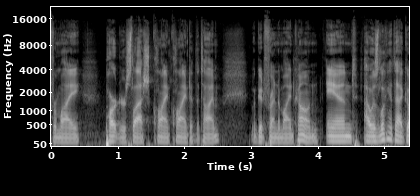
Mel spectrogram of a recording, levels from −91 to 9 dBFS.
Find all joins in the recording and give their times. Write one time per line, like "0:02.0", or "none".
0:01.8
0:03.0
0:03.6
0:04.1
